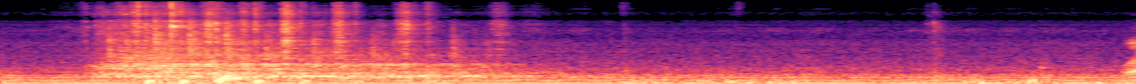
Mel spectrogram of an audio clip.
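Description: Wisconsin AB military Signal Corps generator engine running steadily with a constant low mechanical drone, slightly louder at first and then settling into an even idle, with no talk over it.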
